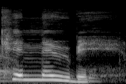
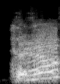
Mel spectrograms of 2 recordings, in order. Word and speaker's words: Kenobi: Kenobi. No, you said it wrong. It's Kenobi!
